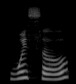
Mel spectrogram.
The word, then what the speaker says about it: whistle: The rule says T is silent before L.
